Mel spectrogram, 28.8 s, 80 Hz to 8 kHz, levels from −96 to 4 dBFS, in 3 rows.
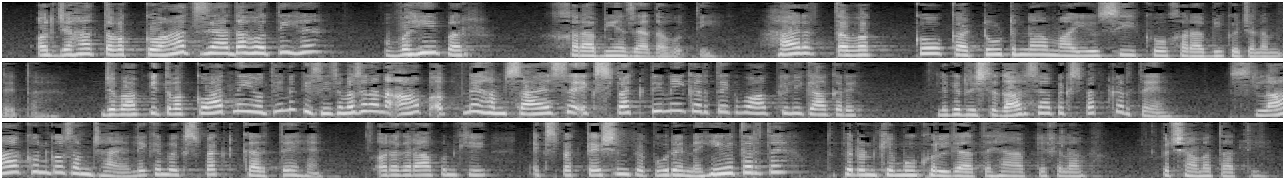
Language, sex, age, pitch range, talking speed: Urdu, female, 50-69, 180-245 Hz, 185 wpm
